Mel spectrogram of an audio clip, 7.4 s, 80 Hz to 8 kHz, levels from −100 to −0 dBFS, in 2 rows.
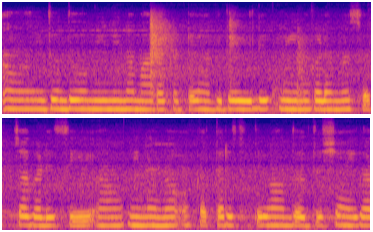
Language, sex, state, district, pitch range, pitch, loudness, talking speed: Kannada, female, Karnataka, Shimoga, 220-225 Hz, 220 Hz, -24 LUFS, 115 wpm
